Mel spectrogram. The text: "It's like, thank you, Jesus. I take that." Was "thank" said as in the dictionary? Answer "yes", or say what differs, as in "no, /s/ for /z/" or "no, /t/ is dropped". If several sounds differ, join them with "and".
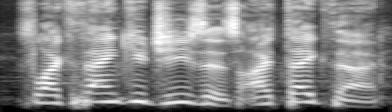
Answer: yes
